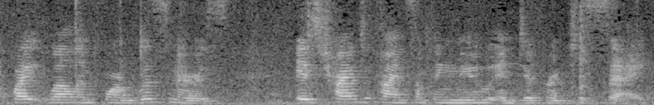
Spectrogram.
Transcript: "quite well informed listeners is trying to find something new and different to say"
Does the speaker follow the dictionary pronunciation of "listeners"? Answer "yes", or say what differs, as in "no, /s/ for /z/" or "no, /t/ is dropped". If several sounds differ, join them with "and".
yes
